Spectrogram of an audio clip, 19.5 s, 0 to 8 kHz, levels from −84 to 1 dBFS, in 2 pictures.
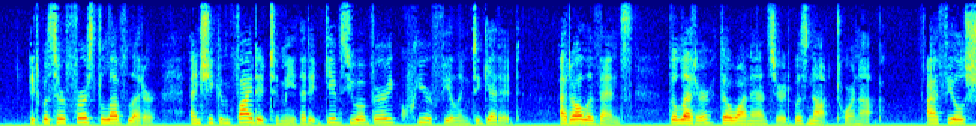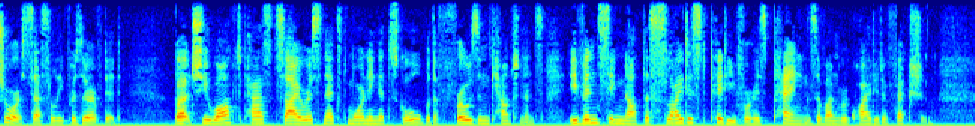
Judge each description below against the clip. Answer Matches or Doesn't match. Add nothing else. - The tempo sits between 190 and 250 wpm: Matches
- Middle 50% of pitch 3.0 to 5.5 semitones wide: Matches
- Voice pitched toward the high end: Matches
